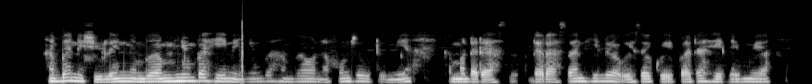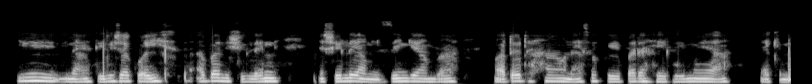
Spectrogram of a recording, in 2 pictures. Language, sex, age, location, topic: Swahili, male, 25-35, Nakuru, education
